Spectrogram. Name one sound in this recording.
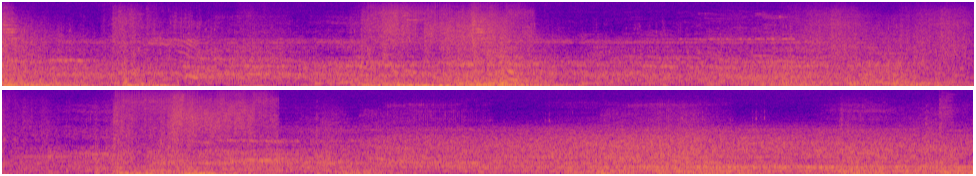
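Heavy weapons clash and strike in a fight.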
